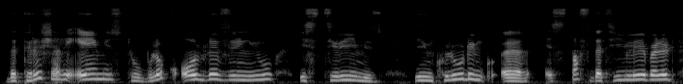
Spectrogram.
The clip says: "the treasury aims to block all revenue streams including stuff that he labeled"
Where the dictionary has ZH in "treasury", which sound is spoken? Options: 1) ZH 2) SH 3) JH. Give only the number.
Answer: 2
